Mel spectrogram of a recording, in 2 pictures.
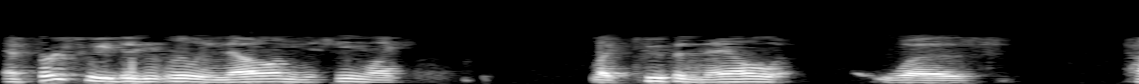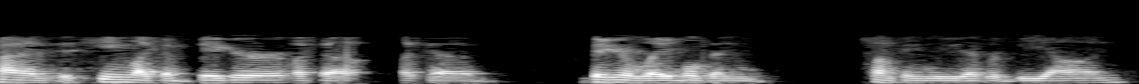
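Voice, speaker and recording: Low-voiced guy rambling thru old band memories, kinda hesitant, muffled lo-fi audio. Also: normal speed. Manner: hesitant, meandering, filler-heavy. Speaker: guest musician, guitarist. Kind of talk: casual interview reminiscing. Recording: dull lo-fi roomy call sound.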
